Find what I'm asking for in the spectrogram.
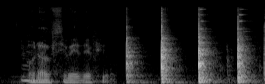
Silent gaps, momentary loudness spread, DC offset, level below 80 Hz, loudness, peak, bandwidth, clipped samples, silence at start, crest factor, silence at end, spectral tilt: none; 16 LU; under 0.1%; -52 dBFS; -26 LUFS; -2 dBFS; 16 kHz; under 0.1%; 0.2 s; 26 dB; 0.1 s; -3.5 dB/octave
